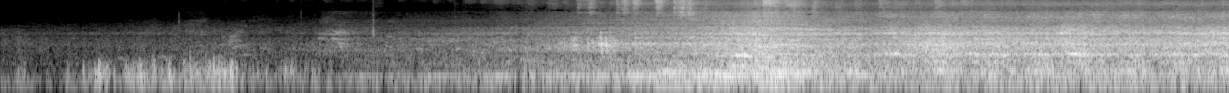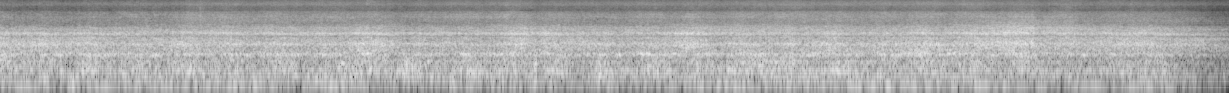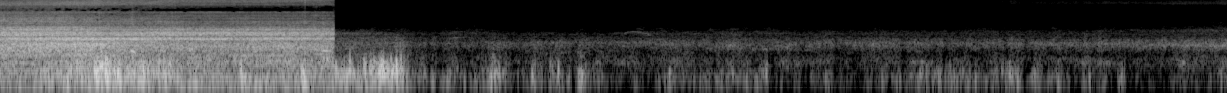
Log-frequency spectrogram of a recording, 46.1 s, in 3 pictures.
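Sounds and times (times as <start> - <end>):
freight train passing: 3.8 - 35.0.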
